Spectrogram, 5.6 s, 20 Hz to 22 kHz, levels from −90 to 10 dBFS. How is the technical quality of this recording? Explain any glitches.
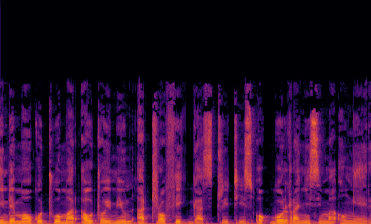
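There's one glitch in the speech, a sudden gain jump. At 2.82 s the level drops by about 6 dB in a single step, and it stays down until 3.67 s, when it snaps straight back up. The speech and the background noise fall and return together, which tells you the whole signal was scaled. The likely cause is a digital gain setting applied instantly instead of being ramped in, so the level shift lands between one sample and the next.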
